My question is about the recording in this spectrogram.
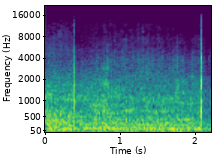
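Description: Steady low rumble of road traffic, with one sharp click about half a second in.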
